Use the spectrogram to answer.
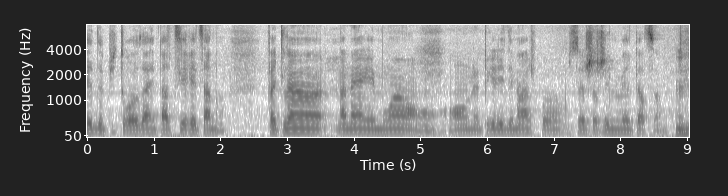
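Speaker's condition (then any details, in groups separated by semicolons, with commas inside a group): Cerebral palsy; wheelchair use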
